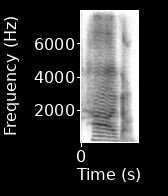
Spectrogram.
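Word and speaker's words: هذا: this okay and then we pronounce it as if there's an alif here okay um but when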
